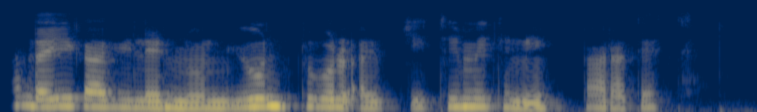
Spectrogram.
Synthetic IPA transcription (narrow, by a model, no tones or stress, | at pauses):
andajikawilenɲunjuntukula̰jup̚kitʰimit̪nipaɾat̪et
